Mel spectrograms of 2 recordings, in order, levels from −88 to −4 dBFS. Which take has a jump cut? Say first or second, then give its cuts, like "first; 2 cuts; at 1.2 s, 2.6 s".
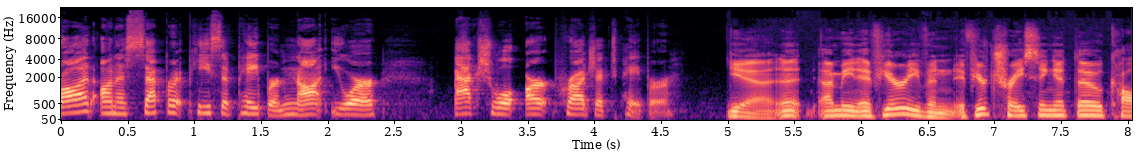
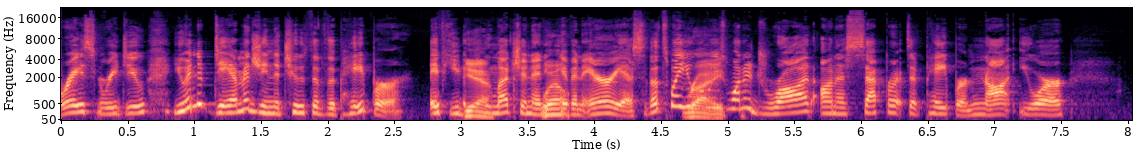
second; 3 cuts; at 2.7 s, 3.0 s, 6.3 s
